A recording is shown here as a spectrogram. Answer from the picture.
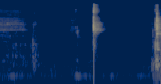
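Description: A single sharp click about one and a half seconds in, after a brief hiss that fades out at the start.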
